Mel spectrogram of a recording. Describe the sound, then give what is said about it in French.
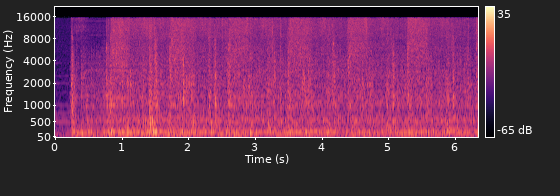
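A scanner digitises baccalaureate exam papers at a French lycée in Rome, giving a steady, loud mechanical whir and rumble. Sharp clicks and ticks recur through it as the sheets feed. “Et je démarre le traitement.”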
